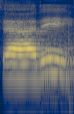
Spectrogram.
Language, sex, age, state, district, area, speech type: Odia, female, 30-45, Odisha, Dhenkanal, rural, read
